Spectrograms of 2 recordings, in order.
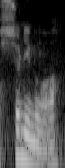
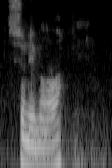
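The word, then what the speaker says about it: Swn y Môr: We call it blue cafe, but it's called Swtan y Môr or Sun y Môr which is the Welsh pronunciation. Sun y Môr.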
